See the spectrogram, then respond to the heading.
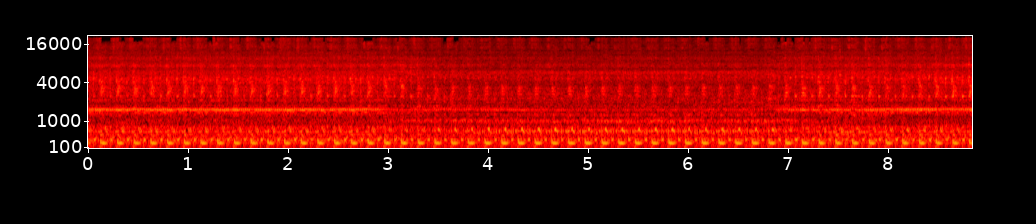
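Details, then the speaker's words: GX CS3 4500 psi high-pressure compressor, owned since November 2020 with many hours, filling a PCP air rifle: regular piston thump about twice a second with a steady hum and even chatter as the gauge rises; normal operation. "You can see it's coming up to pressure. Comes up pretty fast. It'll slow down once it catches up with where the gun is at."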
